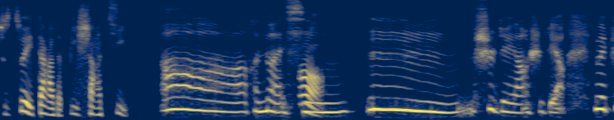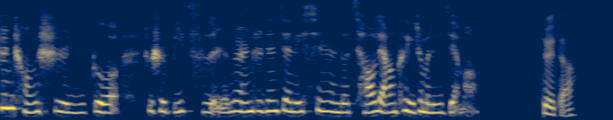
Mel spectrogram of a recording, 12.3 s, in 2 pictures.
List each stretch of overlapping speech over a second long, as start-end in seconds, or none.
none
